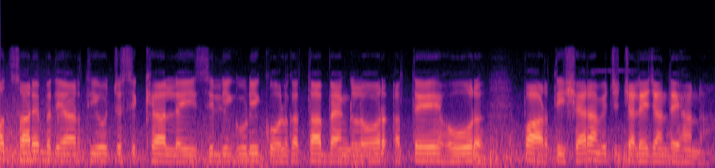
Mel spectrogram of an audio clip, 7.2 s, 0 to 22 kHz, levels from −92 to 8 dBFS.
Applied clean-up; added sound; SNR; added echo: none; Thunder; 12 dB; none.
